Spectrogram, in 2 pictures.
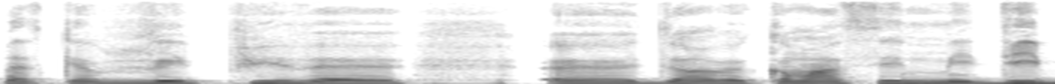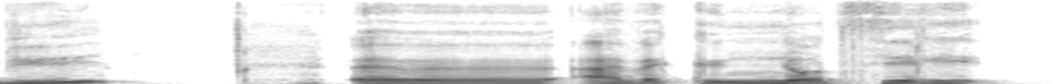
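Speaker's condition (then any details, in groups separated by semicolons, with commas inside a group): Down syndrome; age 30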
